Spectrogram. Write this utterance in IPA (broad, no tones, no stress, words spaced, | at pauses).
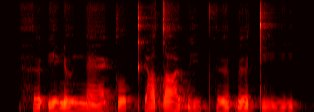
høʔiɳɯ n̪æ kokʰidˤɯɓi pʰøɓø t̪i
